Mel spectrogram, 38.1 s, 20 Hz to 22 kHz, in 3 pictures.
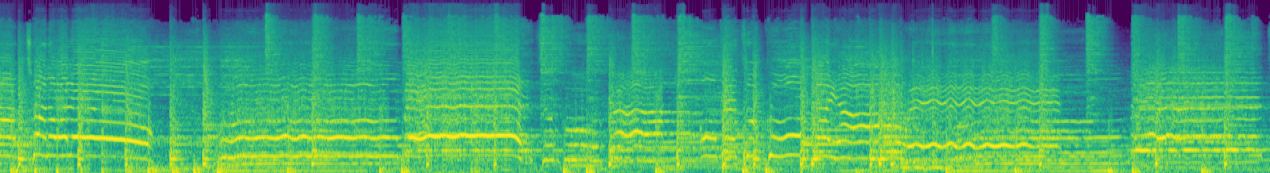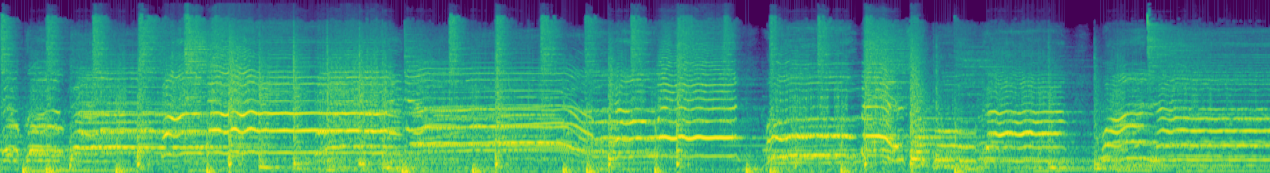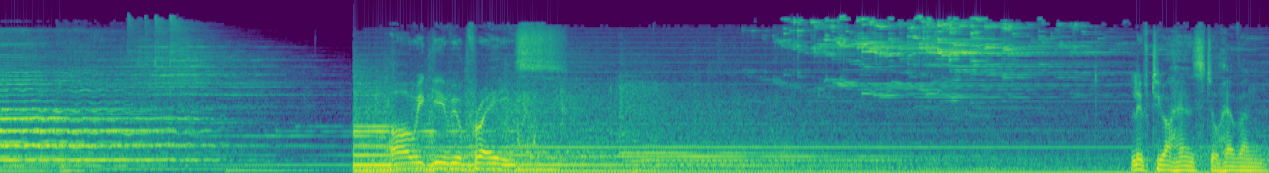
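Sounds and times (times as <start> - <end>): band with drums: 0.0 - 24.5
gospel choir singing: 0.0 - 27.7.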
